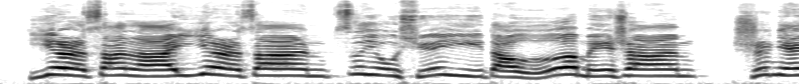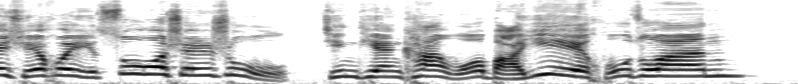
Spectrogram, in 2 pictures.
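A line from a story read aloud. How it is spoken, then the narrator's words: Loud hollering. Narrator (Chinese): 扯着嗓子高声喊道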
